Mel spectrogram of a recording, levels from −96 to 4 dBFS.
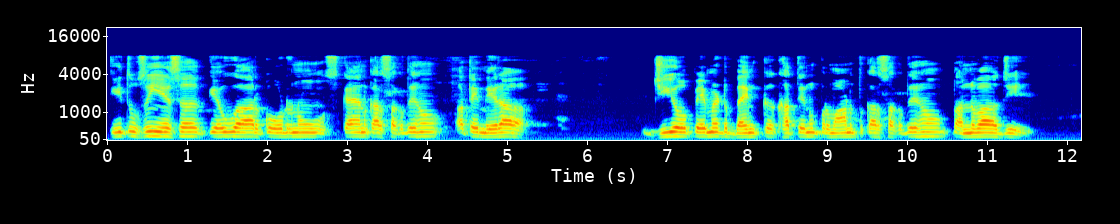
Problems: none marked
